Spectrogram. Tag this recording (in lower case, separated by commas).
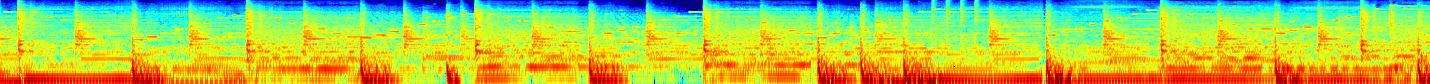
music, electronic music, dubstep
